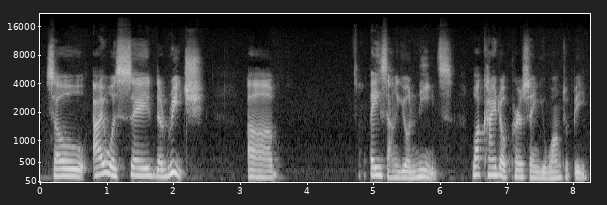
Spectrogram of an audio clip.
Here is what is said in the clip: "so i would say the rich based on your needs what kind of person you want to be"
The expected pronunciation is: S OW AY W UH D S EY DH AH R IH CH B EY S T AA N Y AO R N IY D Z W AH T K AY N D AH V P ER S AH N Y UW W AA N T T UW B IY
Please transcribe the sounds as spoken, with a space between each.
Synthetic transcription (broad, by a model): S OW AY W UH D S EY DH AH R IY CH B EY S AA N Y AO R N IY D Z W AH T K AY N D AH V P ER S AH N Y UW W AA N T T UW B IY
